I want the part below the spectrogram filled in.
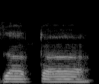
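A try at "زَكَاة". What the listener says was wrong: Dipanjangkan lagi. Zakat.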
